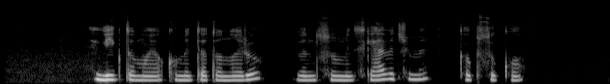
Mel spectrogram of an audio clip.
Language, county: Lithuanian, Vilnius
